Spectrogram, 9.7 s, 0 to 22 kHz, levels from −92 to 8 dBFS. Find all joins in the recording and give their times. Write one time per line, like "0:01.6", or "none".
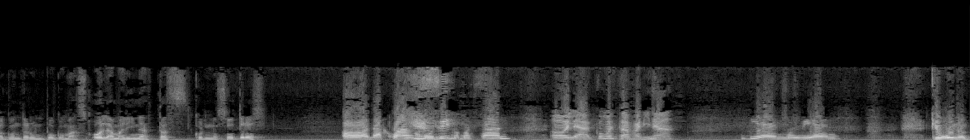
none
